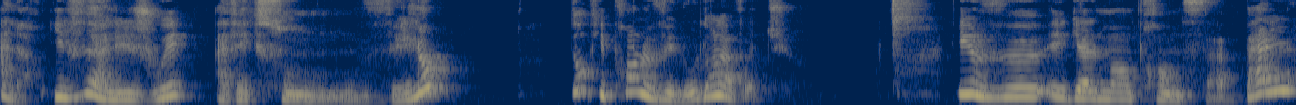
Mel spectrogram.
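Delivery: very slow, deliberate, word-by-word delivery. Telling a children's story so listeners can sign along, very slow. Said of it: "je vais dire très lentement l'histoire".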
